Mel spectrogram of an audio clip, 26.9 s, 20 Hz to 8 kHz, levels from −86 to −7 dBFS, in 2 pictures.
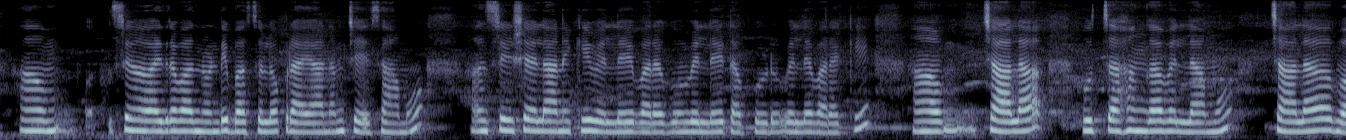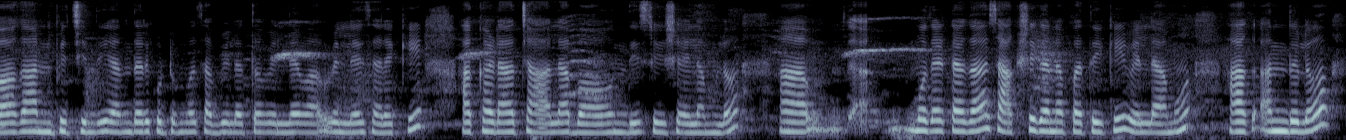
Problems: none marked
